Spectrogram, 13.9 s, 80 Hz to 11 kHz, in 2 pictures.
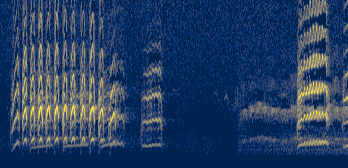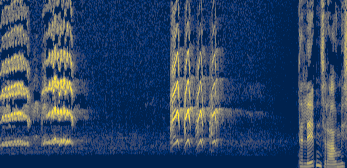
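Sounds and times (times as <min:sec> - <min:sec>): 
common kestrel calling in shrill trills: 0:00.2 - 0:03.3, 0:04.8 - 0:08.8, 0:10.4 - 0:11.7
speech: 0:13.0 - 0:13.8.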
